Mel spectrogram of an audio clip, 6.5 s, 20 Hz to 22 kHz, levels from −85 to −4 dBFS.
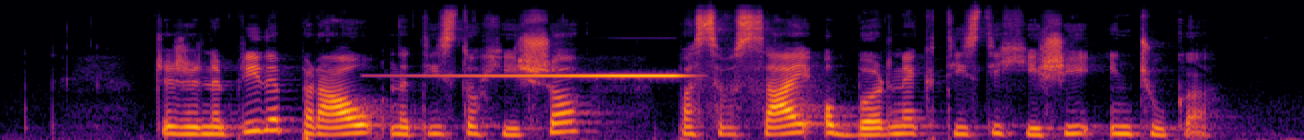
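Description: From 1.80 s to 3.55 s the speech is overtaken by a loudspeaker feedback squeal: a microphone was picking up the loudspeaker it fed, and at 2.4 kHz the loop gain rose above one, so that frequency fed on itself. It swells over roughly a second and a half to about 10 dB above the speech. The gradual build of one pure pitch sets it apart from a steady interference whine, which starts at full strength and holds.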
